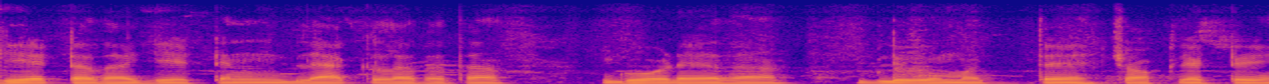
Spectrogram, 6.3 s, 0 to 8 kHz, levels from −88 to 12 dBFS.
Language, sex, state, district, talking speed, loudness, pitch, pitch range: Kannada, male, Karnataka, Gulbarga, 115 wpm, -17 LUFS, 95 Hz, 95-100 Hz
